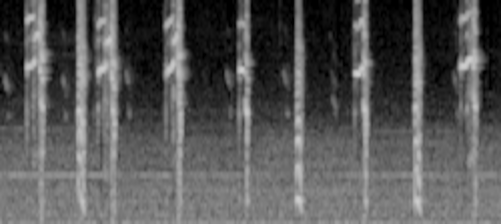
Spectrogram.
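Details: Peregrine falcon in Montreal, Canada, uttering harsh, scratchy call notes in a loose, uneven series with short gaps. A faint steady hum runs underneath.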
